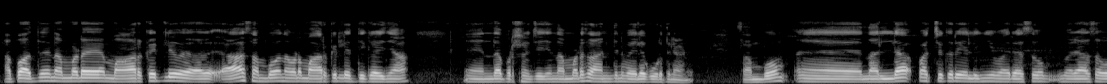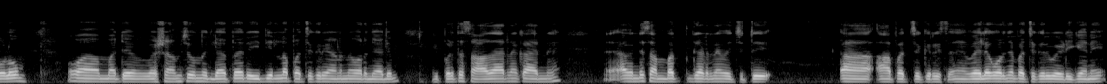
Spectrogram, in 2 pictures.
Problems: background sounds at intervals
